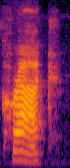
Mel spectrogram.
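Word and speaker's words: craic: a few there's Croc it's pronounced crack as in what's the crack or good crack good fun yeah uh Grand is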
